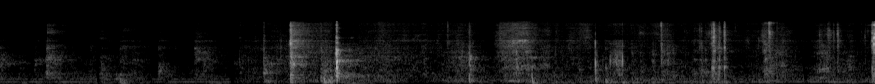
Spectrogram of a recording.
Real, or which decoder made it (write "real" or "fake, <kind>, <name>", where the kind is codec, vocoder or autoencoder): fake, autoencoder, DAC-VAE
